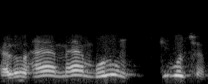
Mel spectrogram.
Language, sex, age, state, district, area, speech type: Bengali, male, 30-45, West Bengal, Jhargram, rural, conversation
